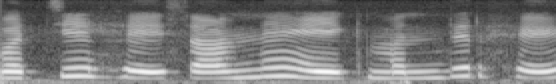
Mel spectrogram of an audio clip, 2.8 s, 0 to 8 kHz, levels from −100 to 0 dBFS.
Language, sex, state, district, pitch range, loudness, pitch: Hindi, female, Punjab, Kapurthala, 225-295 Hz, -14 LUFS, 240 Hz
